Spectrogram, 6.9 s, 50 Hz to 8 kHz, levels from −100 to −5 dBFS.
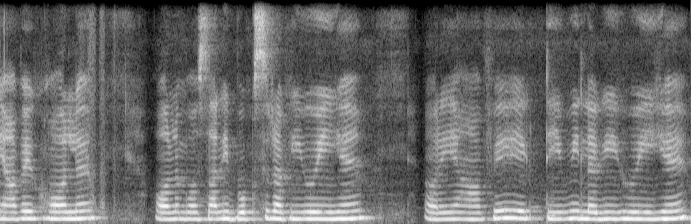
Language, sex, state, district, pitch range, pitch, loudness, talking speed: Hindi, female, Uttar Pradesh, Hamirpur, 240-260 Hz, 245 Hz, -13 LUFS, 180 wpm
